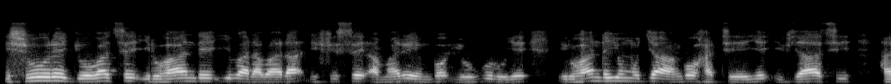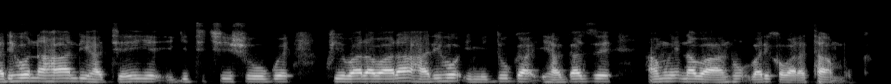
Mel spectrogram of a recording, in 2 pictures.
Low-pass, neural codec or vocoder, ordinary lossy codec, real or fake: 7.2 kHz; none; Opus, 16 kbps; real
